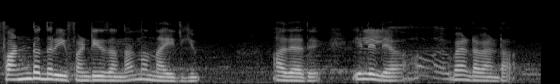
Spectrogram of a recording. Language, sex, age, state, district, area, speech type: Malayalam, female, 18-30, Kerala, Thrissur, rural, spontaneous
